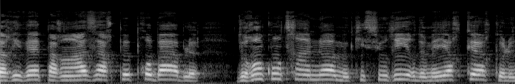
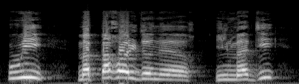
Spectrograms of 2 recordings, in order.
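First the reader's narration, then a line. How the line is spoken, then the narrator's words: Exclaiming. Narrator (French): s'écria le neveu de Scrooge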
